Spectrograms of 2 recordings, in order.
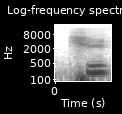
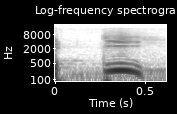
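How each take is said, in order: First: "ti" as chee; "ti" softened into tchi; Portuguese palatalised T. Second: "ti" as tee, pure t; "ti" with a clean tongue-tip t; hard Esperanto T. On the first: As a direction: say "ti" with a Brazilian tch onset. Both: Shown as a demonstration. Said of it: "nós não dizemos ti".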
